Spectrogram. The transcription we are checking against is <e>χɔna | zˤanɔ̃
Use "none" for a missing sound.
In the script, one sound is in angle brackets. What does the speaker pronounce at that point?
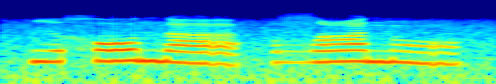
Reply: i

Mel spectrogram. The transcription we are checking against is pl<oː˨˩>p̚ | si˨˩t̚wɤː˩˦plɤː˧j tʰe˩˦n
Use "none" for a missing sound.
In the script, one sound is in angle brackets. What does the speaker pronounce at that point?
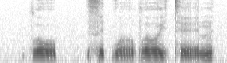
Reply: oː˨˩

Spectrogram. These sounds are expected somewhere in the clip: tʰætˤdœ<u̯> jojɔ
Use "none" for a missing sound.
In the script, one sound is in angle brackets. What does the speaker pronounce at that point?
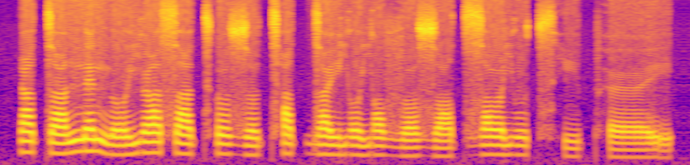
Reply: i̯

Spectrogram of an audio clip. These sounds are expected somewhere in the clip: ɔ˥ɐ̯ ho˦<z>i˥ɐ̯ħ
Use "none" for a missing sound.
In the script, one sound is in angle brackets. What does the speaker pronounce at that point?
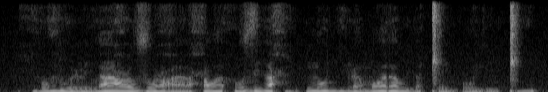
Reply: z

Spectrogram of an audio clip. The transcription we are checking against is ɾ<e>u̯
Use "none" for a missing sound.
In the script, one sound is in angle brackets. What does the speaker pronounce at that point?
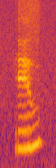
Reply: e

